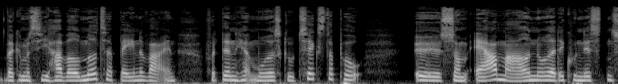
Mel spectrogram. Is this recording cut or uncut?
uncut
